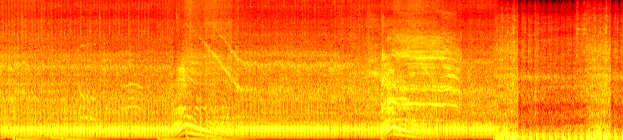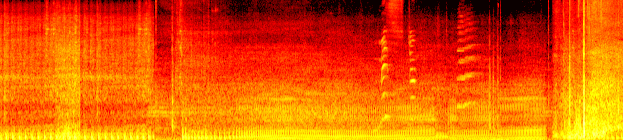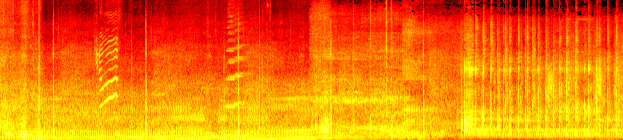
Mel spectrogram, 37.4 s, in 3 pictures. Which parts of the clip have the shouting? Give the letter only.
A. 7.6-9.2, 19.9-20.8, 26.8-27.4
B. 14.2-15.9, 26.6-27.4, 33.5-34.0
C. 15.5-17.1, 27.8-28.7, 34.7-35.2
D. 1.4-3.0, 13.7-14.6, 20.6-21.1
A.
